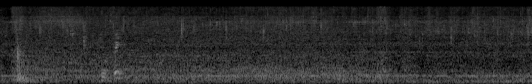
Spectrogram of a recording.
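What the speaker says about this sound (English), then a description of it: "Lots of rinsing." A steady rush of water rinsing a dog during a grooming session, a continuous spray with a few small splashes, fairly close and uninterrupted.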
